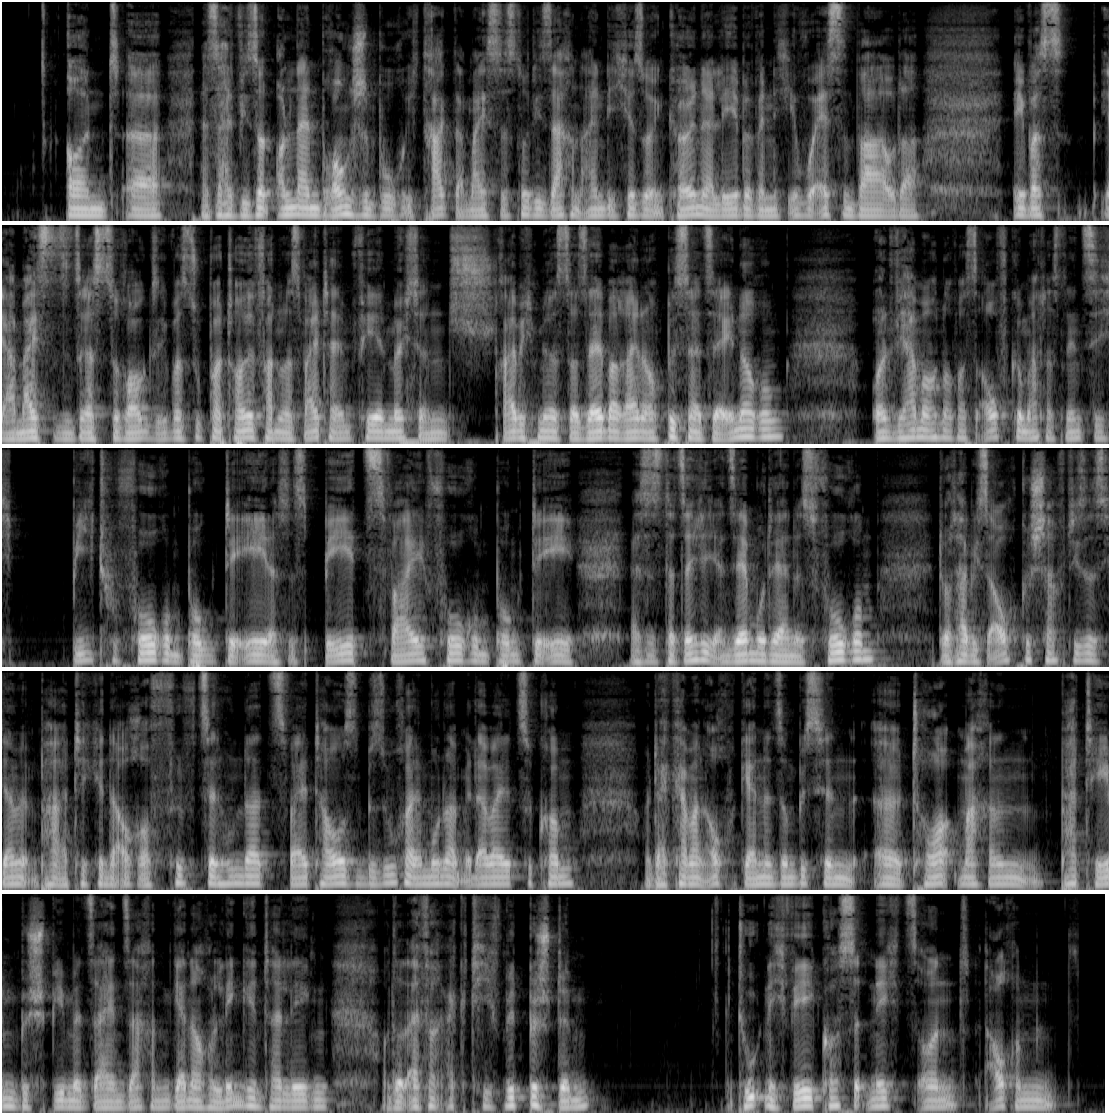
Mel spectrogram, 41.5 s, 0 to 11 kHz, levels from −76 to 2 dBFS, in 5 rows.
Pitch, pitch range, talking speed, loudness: 100 Hz, 95-110 Hz, 200 wpm, -19 LUFS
